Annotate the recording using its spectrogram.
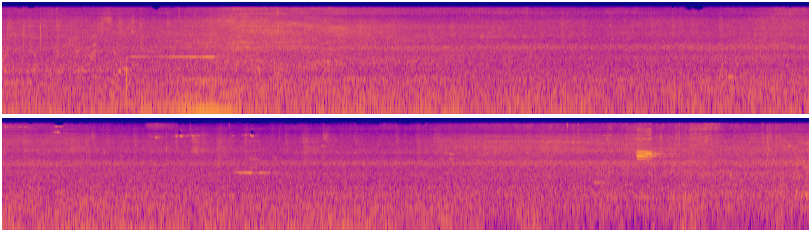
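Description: City street traffic at a busy intersection: cars running and passing close by, with a deep rumble swelling about four seconds in as a vehicle goes past, and voices of passers-by in the background.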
